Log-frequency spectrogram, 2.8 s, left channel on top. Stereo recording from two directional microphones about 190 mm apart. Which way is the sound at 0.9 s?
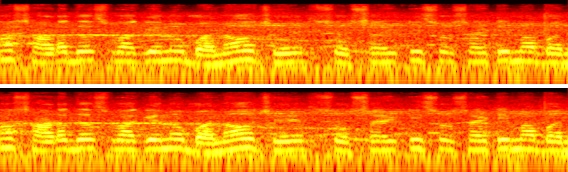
5° right (ahead or behind).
